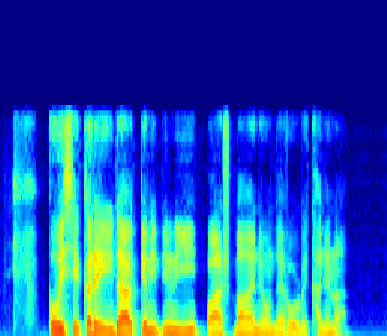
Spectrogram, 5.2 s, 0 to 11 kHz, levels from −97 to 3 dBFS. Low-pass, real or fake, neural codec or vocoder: 7.2 kHz; fake; codec, 16 kHz, 0.5 kbps, FunCodec, trained on Chinese and English, 25 frames a second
